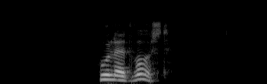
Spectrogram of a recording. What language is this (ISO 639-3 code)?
fry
